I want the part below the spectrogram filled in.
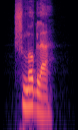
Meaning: smuggler
- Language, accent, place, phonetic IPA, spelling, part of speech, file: German, Germany, Berlin, [ˈʃmʊɡlɐ], Schmuggler, noun, De-Schmuggler.ogg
